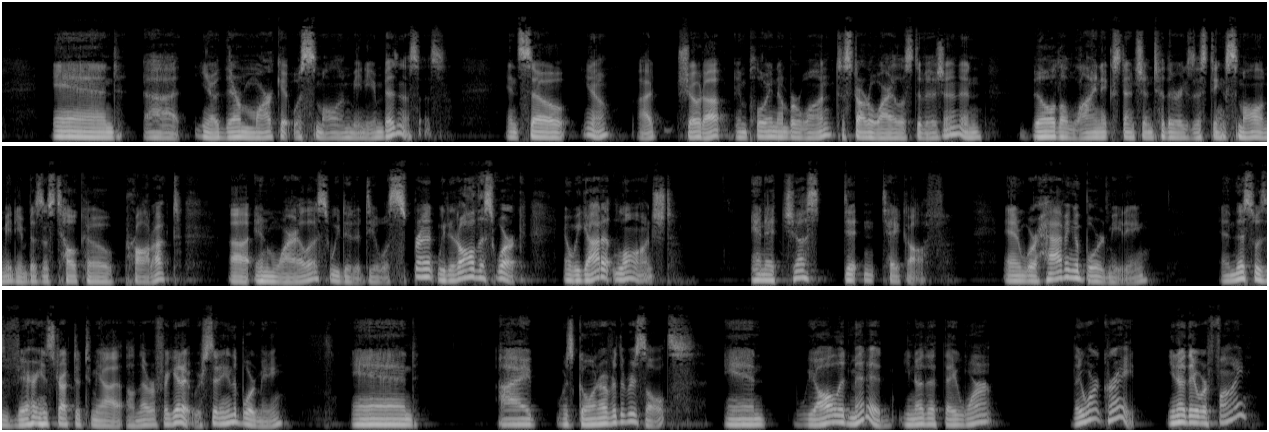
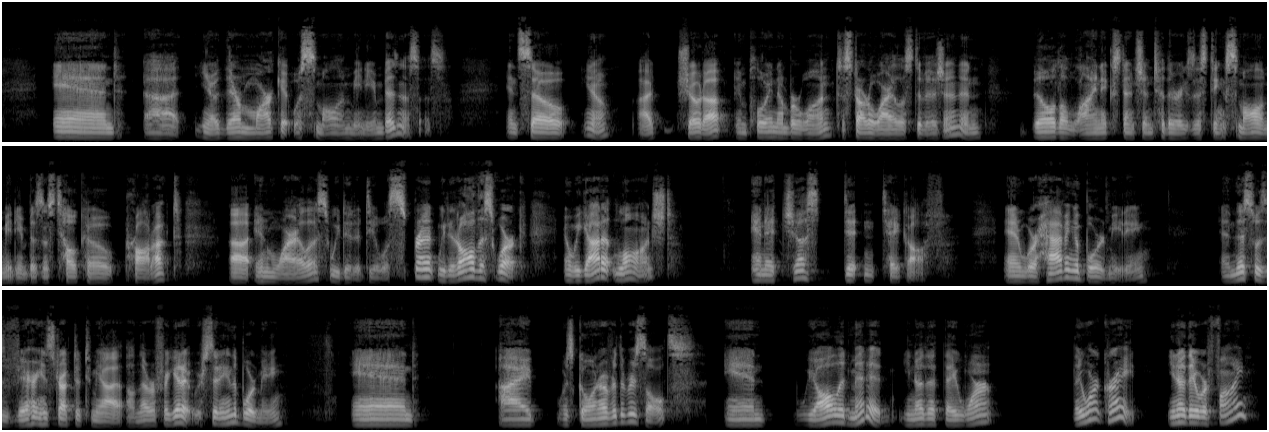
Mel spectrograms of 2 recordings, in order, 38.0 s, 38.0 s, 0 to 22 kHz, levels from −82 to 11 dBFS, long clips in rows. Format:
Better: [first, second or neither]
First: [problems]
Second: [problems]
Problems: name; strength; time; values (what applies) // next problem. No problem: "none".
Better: first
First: none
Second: thin; very; fading below 300 Hz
